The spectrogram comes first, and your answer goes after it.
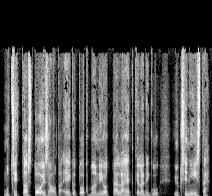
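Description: A man's voice: high voice, vocal fry, no echo, clean studio sound. A man hosting a radio morning show, telling stories in casual chat with lots of fillers and restarts. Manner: animated storytelling, acts out shouts in the story.

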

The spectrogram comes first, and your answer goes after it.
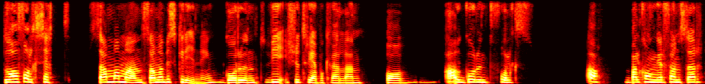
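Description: A young woman hosting a podcast, telling a personal story in a lively, animated way. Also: on the high side, no room sound, studio quality. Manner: animated anecdote-telling, acts out what others said. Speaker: podcast host. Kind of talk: casual storytelling.

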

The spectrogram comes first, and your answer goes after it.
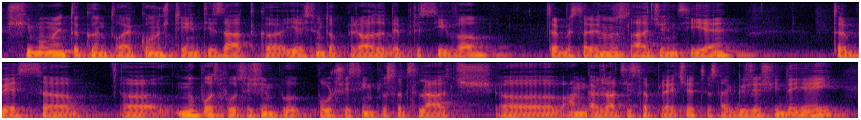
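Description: A man's voice: on the low side, little pitch movement. A Romanian man hosting a podcast, thinking aloud in long, winding questions. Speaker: podcast host. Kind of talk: conversational interview.

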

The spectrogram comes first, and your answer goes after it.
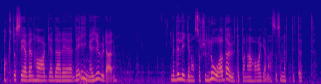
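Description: A woman's voice: medium pitch, a little hiss or hum. A woman, a police officer, animatedly telling a story in casual conversation and swearing freely. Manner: lively, swears freely, acts out scenes.

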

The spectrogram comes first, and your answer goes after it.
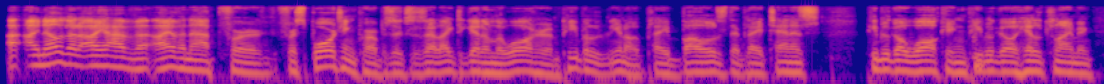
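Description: A man's voice: on the low side, fast talker, sharp tone, dry recording, clean studio sound. An Irish man presenting a radio phone-in in a conversational style. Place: dry radio studio.

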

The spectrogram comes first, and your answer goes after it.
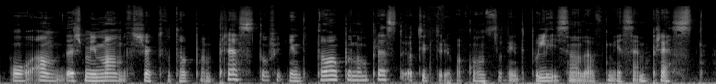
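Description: A middle-aged woman speaking haltingly and with quiet emotion as she recalls a personal loss. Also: sits low, creaky. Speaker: bereaved mother interviewed. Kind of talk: personal recollection.

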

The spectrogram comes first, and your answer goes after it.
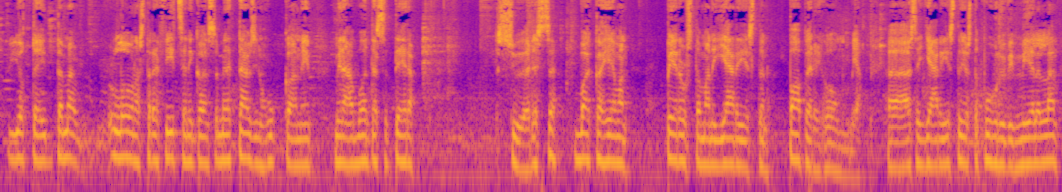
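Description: A man delivering a deadpan, absurd comic monologue in a dry, matter-of-fact way, with hesitant fillers. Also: medium pitch, slight background noise.

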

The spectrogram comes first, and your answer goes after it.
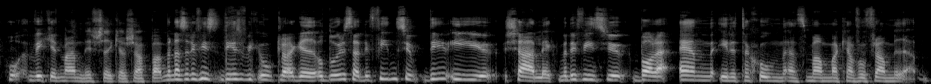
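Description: A woman co-hosting a podcast in casual chat, expressive and playful, exclaiming often. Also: medium pitch, hardly any pauses. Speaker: podcast co-host.

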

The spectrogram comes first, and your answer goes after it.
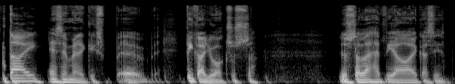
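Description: A man hosting a casual radio chat, telling stories in an animated way with sudden jumps in pitch for emphasis. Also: gravelly, dry recording, clean studio sound. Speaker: radio host.

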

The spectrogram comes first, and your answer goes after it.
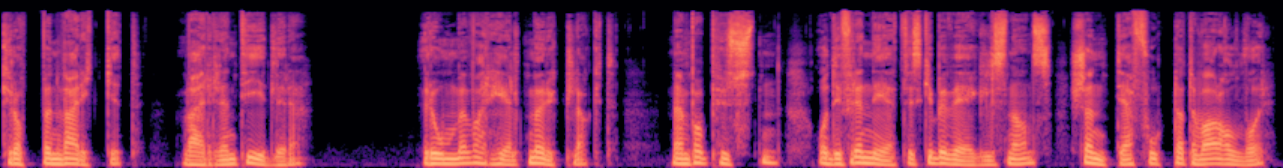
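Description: Low, dark-voiced male audiobook narrator. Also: dry recording, clean studio sound. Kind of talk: scripted first-person audiobook narration.

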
